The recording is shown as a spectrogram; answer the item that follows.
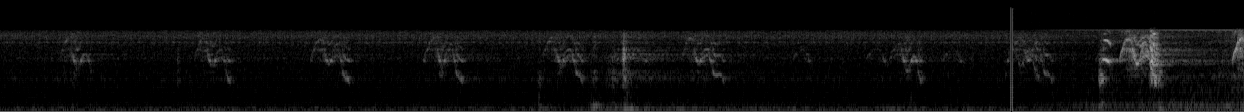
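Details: At a camera-watched nest in Orange, NSW, peregrine falcons during a second breakfast feeding: regular short downward-slurred chirps, roughly four a second, then a louder harsher burst near the end, over a constant low hum.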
